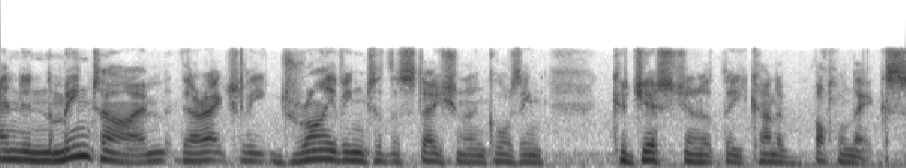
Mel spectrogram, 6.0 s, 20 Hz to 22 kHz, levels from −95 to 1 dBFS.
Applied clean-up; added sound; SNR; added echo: none; none; none; none.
